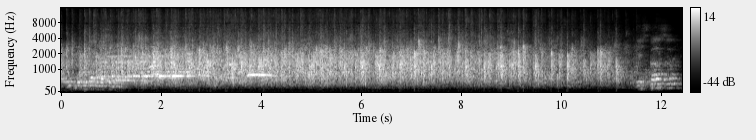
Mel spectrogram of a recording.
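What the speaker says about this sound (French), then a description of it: "on peut aussi applaudir les proposants de la semaine" Sustained audience applause for workshop leaders at a weeklong community arts event, dense and loud for about eleven seconds, with a few voices calling out before the clapping fades at the end.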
